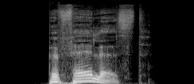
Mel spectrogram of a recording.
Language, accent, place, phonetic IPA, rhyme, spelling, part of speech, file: German, Germany, Berlin, [bəˈfɛːləst], -ɛːləst, befählest, verb, De-befählest.ogg
- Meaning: second-person singular subjunctive II of befehlen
